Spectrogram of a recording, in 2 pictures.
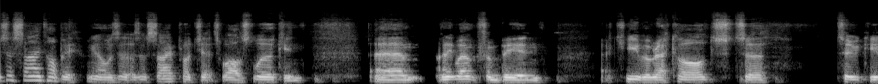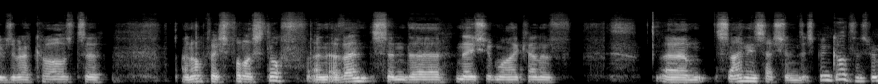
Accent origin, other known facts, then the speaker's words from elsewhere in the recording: Manchester, North West England, United Kingdom; now in Edinburgh, United Kingdom; I'm from Manchester. I moved up to near, I'm just near Edinburgh now.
